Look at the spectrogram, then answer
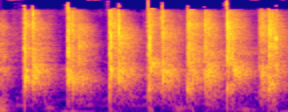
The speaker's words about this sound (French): Et puisqu'on est dans les applaudissements, nous avons le grand plaisir d'accueillir un baryton mondialement connu à Charleroi, à savoir Vincent Bertrand. On peut l'applaudir.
